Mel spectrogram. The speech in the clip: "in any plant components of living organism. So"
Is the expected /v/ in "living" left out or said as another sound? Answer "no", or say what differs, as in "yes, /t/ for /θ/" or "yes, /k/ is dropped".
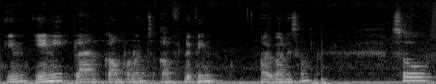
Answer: yes, /p/ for /v/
